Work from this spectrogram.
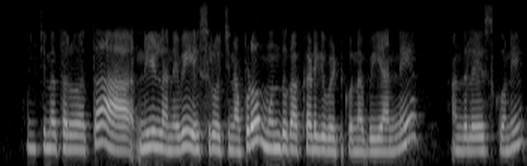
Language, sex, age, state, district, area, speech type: Telugu, female, 30-45, Telangana, Nalgonda, rural, spontaneous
